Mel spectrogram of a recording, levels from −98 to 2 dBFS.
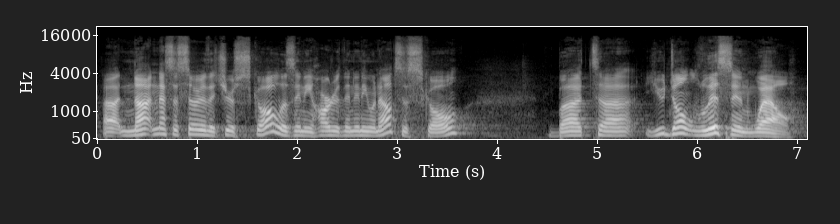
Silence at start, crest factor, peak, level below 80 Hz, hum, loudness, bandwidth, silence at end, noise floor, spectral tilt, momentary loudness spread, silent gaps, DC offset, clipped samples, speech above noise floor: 0.05 s; 22 dB; 0 dBFS; -60 dBFS; none; -22 LUFS; 15.5 kHz; 0.15 s; -60 dBFS; -4.5 dB/octave; 9 LU; none; under 0.1%; under 0.1%; 39 dB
